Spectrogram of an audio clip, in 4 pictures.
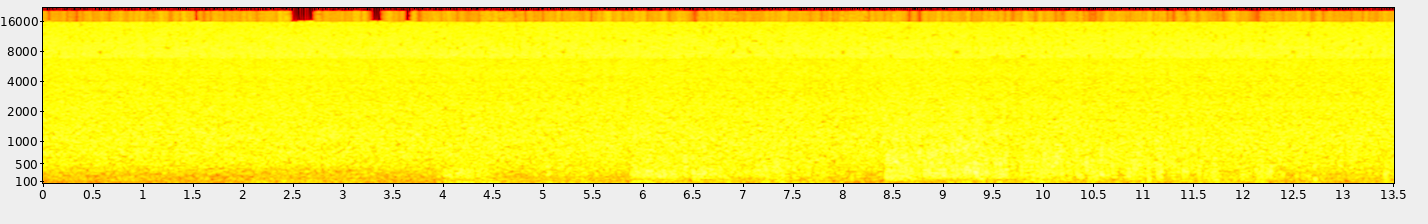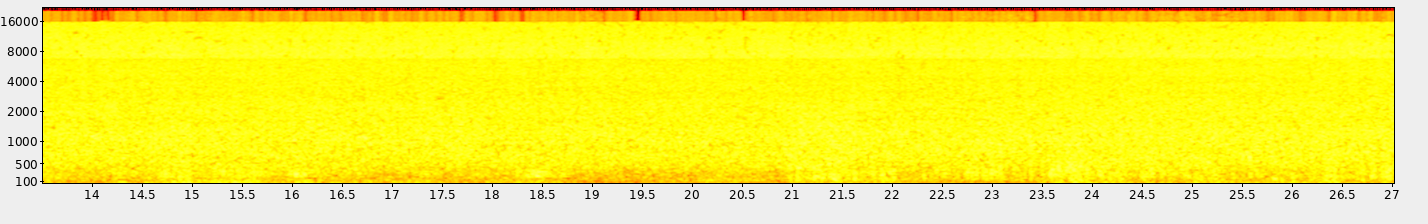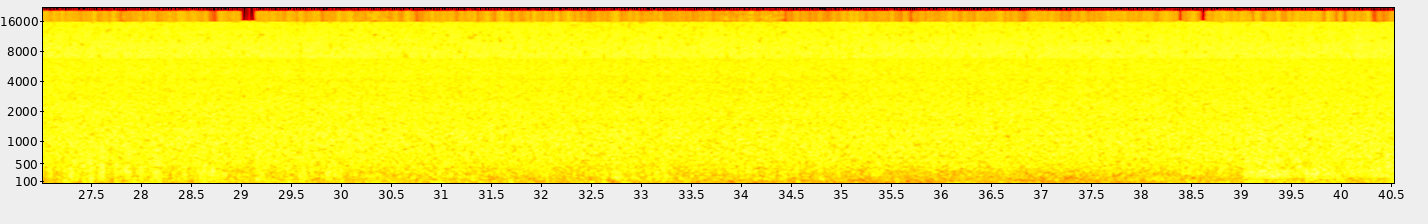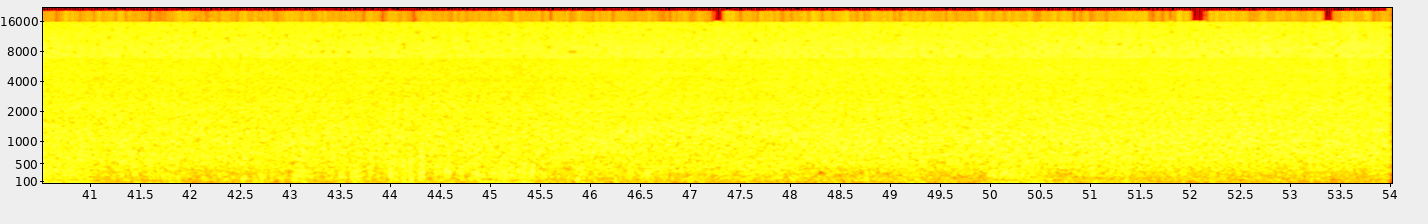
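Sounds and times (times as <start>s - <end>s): heavy rain hissing: 0.0s - 54.0s
thunder rumbling: 4.0s - 13.7s, 21.0s - 34.7s, 38.4s - 52.0s.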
